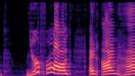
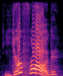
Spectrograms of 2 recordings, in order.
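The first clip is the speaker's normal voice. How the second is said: ordinary delivery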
